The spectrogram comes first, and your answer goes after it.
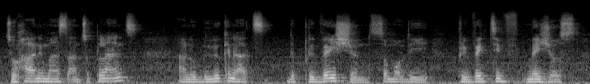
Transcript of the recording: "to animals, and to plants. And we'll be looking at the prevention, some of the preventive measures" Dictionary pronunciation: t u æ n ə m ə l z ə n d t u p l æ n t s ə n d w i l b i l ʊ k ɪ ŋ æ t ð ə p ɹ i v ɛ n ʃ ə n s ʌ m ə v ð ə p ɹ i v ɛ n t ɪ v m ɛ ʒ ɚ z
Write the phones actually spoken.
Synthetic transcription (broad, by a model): t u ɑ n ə m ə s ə n t u p l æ n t ə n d w i l b i l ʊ k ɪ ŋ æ t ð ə p ɹ i v ɛ n ʃ ə n s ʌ m ə v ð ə p ɹ i v ɛ n t ɪ v m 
